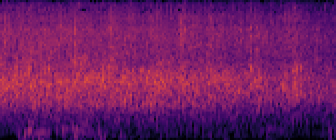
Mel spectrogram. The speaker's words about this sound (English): Can we give a big round of applause to your pastor, Pastor Rob? We love you, man.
